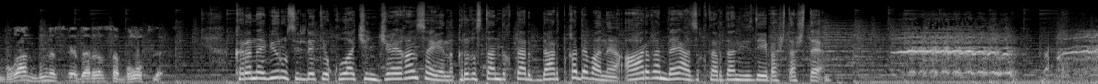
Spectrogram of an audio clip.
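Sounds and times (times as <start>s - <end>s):
speech: 0.0s - 8.6s
horse neighing in At-Bashy district, Kyrgyzstan: 8.9s - 10.9s.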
